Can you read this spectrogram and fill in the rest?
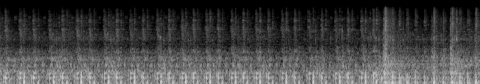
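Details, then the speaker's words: Kiba 5.5 HP lawnmower engine fitted to a homemade motorbike, standing still at idle. Loud, choppy single-cylinder popping, uneven and shaking with considerable vibration. Rough, noisy idle, so the builder plans to replace it with an electric motor. "suaranya berisik kalau pakai mesin potong rumput. Dan getarannya juga tuh, lihat tuh, ini lagi diam, getarannya lumayan."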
